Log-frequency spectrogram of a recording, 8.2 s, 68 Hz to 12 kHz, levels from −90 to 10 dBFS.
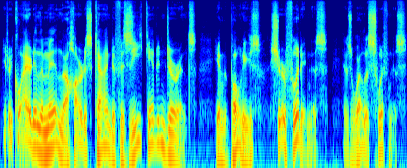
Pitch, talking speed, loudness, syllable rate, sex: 105 Hz, 145 wpm, -19 LUFS, 4.8 syllables/s, male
